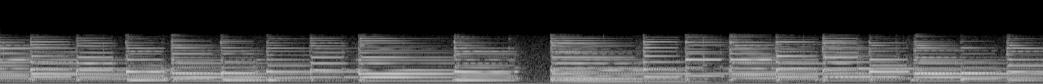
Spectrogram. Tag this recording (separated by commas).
Strum, Musical instrument, Plucked string instrument, Acoustic guitar, Guitar, Music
